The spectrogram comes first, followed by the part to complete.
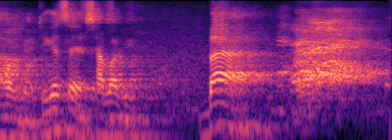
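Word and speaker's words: ب: তাহলে দুই ঠোটের ভিজা অংশ থেকে কি উচ্চারণ হবে বা ভিজা অংশ কি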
